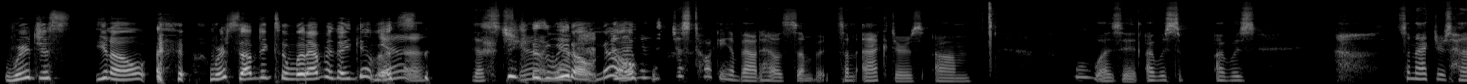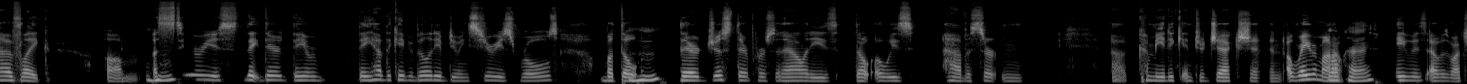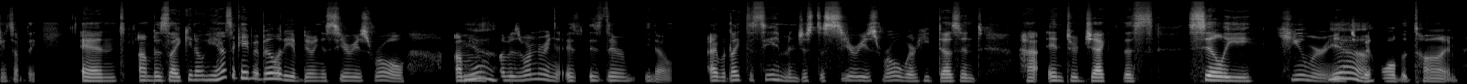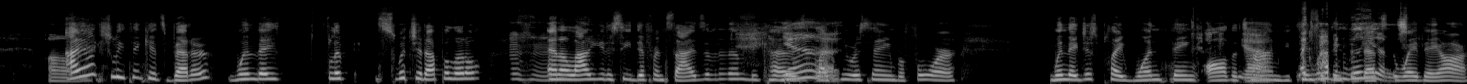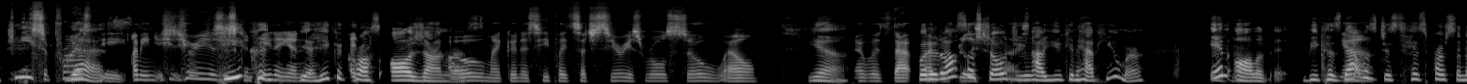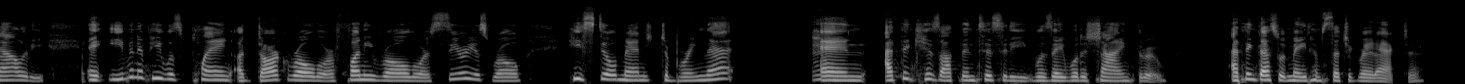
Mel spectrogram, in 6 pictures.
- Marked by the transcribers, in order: chuckle; other background noise; chuckle; laughing while speaking: "know"; tsk; exhale; tapping
- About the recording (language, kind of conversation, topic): English, unstructured, In what ways do movies influence our understanding of different cultures and perspectives?
- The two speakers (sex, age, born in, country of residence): female, 55-59, United States, United States; female, 60-64, United States, United States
